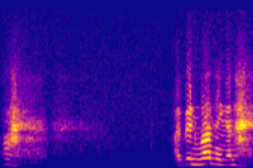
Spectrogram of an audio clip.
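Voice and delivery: out of breath, breathless. Asking Aunt Clara if she has been upstairs, out of breath. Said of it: "Why are you so out of breath?".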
